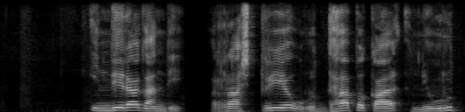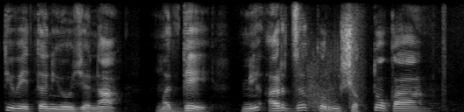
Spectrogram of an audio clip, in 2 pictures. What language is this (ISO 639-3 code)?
mar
